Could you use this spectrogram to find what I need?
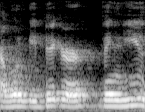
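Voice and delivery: ordinary talk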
